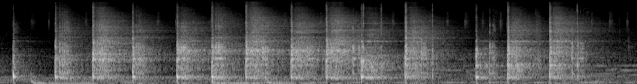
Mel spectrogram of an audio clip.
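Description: Repeated sharp hammer blows knock a piston into a Toyota 1FZ engine block in a steady, uneven rhythm, around twenty hits close up with short ringing decays between them.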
